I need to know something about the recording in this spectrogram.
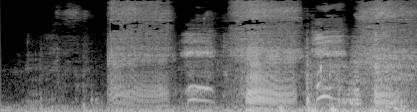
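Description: Several short, breathy, wordless voice sounds, hums and puffs of breath, starting about a second in.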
